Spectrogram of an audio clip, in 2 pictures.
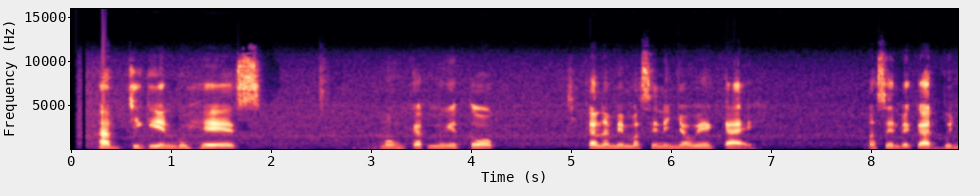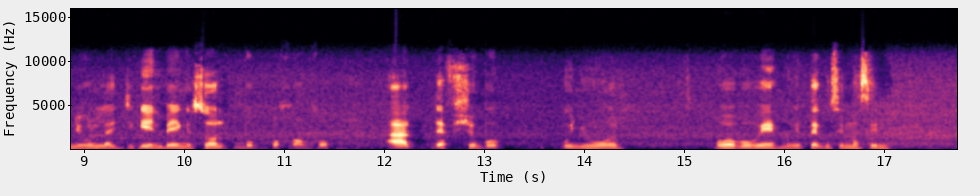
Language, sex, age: Wolof, female, 18-24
